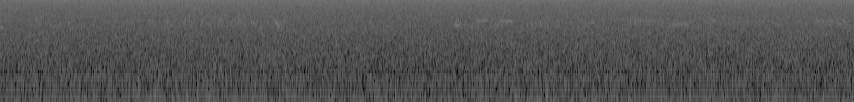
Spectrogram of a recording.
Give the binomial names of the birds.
Alauda arvensis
